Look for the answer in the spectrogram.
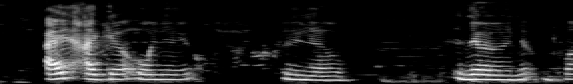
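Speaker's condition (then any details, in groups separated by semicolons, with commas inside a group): Cerebral palsy; uses wheelchair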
